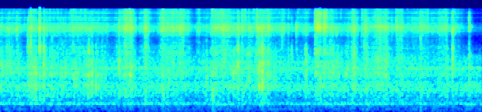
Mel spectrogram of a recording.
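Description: Clear plastic packaging crinkling and rustling as a parcel is handled and opened, with many small irregular crackles over a steady background hiss and faint hum.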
